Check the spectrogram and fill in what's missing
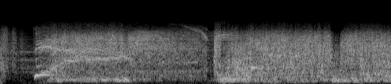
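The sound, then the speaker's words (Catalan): A heavy, loud crash hits suddenly as an elbow strike knocks down the wall of the access doors, followed by a sustained roar of crumbling debris, then a second forceful impact midway that keeps rumbling and clattering to the end. No voices. “I d'una colzada enderroca el mur de les portes d'accés.”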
